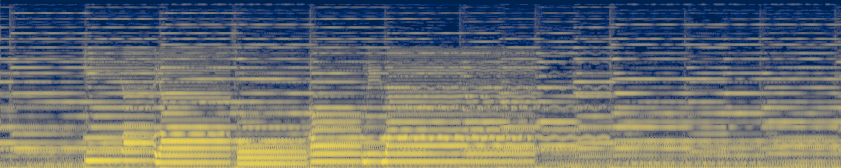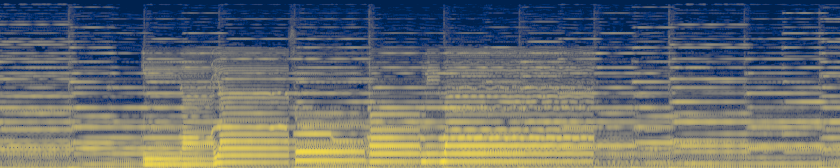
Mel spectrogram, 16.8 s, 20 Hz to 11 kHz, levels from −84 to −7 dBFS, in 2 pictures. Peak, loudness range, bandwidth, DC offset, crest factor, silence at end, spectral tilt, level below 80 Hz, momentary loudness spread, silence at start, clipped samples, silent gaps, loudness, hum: 0 dBFS; 7 LU; 10.5 kHz; 4%; 16 dB; 0 s; -6.5 dB/octave; -36 dBFS; 9 LU; 0 s; under 0.1%; none; -17 LUFS; none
